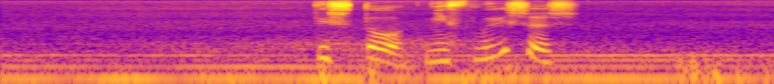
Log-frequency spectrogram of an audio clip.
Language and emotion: Russian, angry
